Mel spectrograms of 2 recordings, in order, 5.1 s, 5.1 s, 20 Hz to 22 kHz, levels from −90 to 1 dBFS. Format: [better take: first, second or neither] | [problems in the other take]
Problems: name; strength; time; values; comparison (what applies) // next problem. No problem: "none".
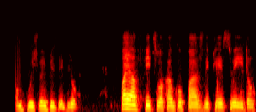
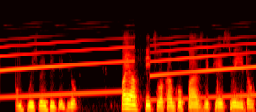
first | background sound (Alarm); 12 dB below the speech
